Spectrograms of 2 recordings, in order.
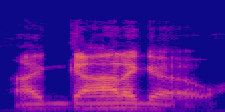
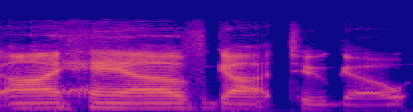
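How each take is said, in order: First: Have is dropped and got to becomes gotta. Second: Every word is said fully and separately.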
